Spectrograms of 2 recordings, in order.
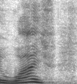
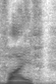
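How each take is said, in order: First: The word starts with a W sound. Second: The word starts with a V sound. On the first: This is the Western way of saying it. "But if you say wife" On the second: This is the Eastern way of saying it. "they uh, pronounce it uh"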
